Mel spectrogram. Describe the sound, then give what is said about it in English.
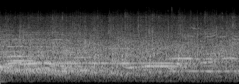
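An audience claps steadily in dense, sustained applause that fills the whole moment at an even, fairly loud level, with no one speaking over it. “Not only that, but not to pick an applause line, I swear to God, this is not here as an applause line.”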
